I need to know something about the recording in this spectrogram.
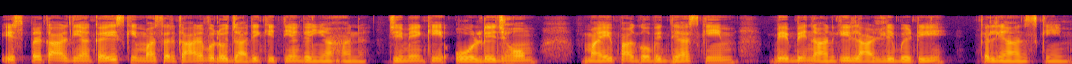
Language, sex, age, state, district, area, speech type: Punjabi, male, 30-45, Punjab, Tarn Taran, urban, spontaneous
